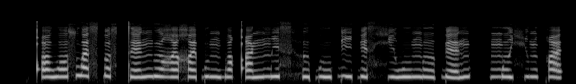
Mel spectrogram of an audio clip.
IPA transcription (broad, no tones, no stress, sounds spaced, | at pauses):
qʼ o w ɔ s w a s ɗ ɔ s t ɛ ŋ ɯ ʁ e χ ɛ ɓ u ŋ b ɤ qʼ ɛ ŋ m i s h ɯ ɓ u ɠ i ɠ e s ç i w u ŋ ɤ ɠ ɛ ŋ | m ɤ ç u ŋ q ɛ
